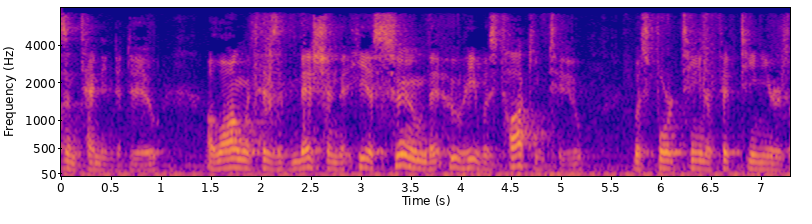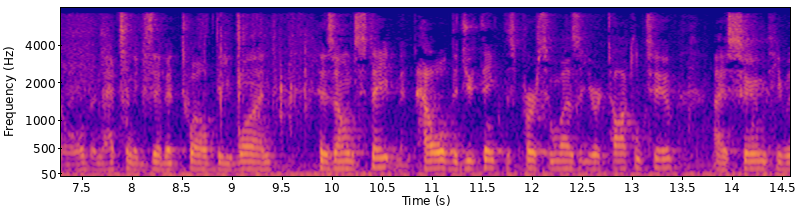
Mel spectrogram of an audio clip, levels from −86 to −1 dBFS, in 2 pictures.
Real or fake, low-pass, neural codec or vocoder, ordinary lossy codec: real; 7.2 kHz; none; MP3, 48 kbps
